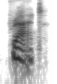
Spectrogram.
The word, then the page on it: prat: Indian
